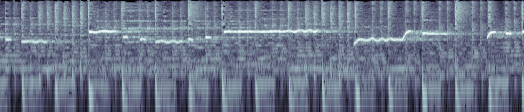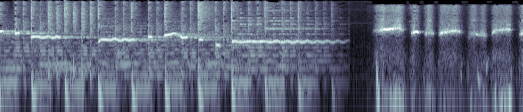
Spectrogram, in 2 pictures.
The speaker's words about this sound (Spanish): Y quiero ver si me sale el silbido este, ¿vio?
